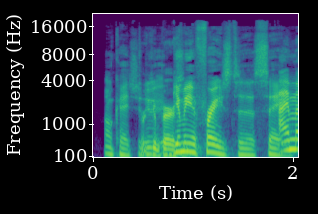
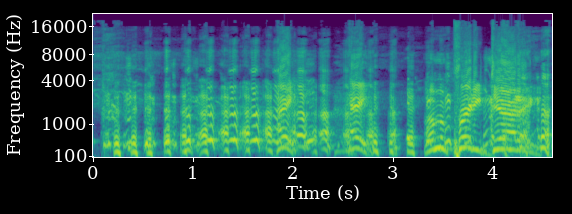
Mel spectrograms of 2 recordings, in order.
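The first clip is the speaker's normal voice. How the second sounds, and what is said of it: Put-on stern dad voice. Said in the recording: “my dad voice”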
